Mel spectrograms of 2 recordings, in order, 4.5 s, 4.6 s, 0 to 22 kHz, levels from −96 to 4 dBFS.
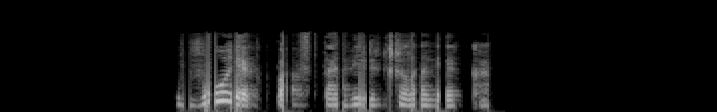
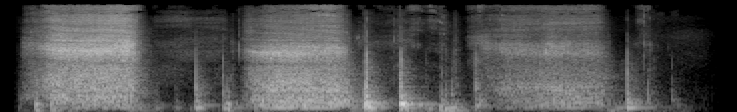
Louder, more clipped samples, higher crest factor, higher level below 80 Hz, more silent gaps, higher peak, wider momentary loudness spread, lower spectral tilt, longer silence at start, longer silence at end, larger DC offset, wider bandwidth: second, -31 LUFS vs -20 LUFS; neither; about the same, 22 dB vs 22 dB; second, -60 dBFS vs -50 dBFS; first, 2.89-2.94 s vs none; second, -12 dBFS vs -4 dBFS; second, 19 LU vs 24 LU; first, -6 dB/octave vs -2 dB/octave; first, 1.1 s vs 0.15 s; first, 1.45 s vs 0.55 s; neither; second, 7.8 kHz vs 19 kHz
